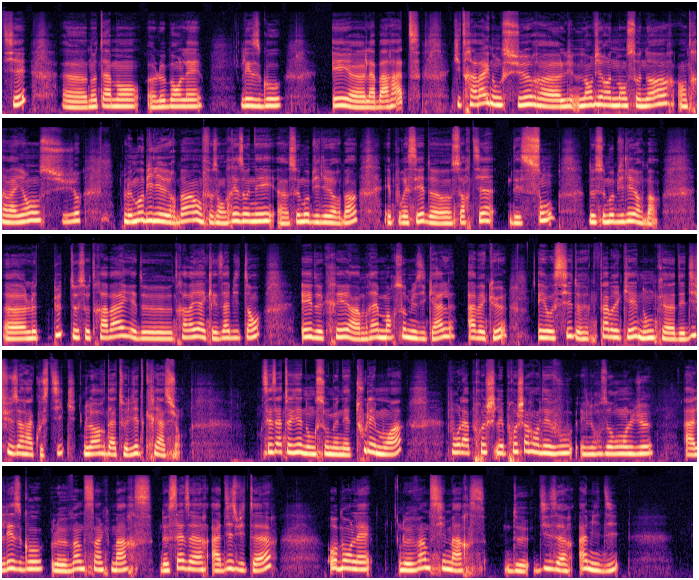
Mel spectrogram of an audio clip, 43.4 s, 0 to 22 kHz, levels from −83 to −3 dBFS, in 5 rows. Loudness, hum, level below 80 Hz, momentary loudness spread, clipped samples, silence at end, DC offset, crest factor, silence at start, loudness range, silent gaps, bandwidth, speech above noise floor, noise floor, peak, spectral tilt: -11 LUFS; none; -40 dBFS; 8 LU; under 0.1%; 0.95 s; under 0.1%; 10 dB; 0.05 s; 2 LU; none; 16.5 kHz; 35 dB; -46 dBFS; 0 dBFS; -5 dB/octave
